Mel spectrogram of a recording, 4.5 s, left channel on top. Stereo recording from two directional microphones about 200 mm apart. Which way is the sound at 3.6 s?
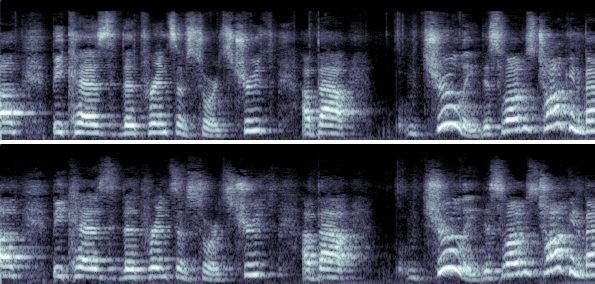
50° left (ahead or behind).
